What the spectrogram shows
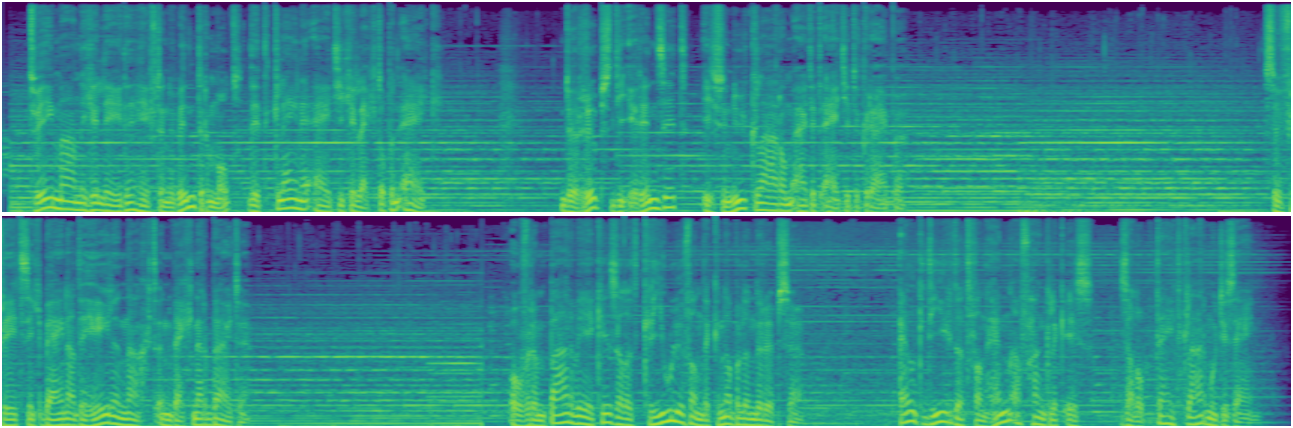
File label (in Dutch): Documentaire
